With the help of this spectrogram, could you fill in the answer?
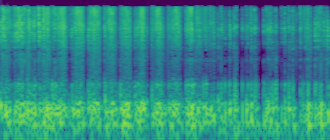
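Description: Long pink glitter nail tips rest on a hollow steel wire-mesh microphone head, scratching and tapping it fast. The result is a dense, continuous stream of close, heavy low-frequency thumps and rough scraping, with short sharp dips between strokes and little bright content.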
